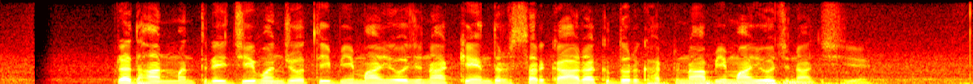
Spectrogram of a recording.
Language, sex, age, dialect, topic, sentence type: Maithili, male, 18-24, Eastern / Thethi, banking, statement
